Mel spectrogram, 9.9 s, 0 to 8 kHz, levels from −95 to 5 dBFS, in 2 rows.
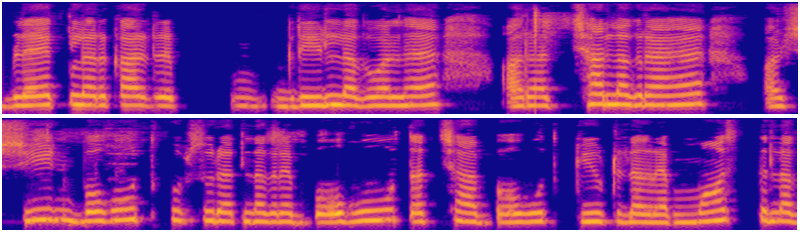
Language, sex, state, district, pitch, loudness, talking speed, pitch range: Hindi, female, Chhattisgarh, Korba, 235 Hz, -17 LUFS, 175 wpm, 225-255 Hz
